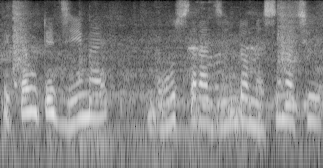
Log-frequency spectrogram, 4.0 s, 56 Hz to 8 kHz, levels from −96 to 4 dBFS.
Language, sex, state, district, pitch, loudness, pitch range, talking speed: Odia, female, Odisha, Sambalpur, 205 Hz, -16 LUFS, 150-230 Hz, 150 wpm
